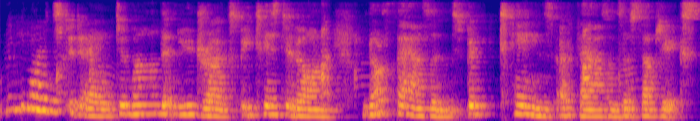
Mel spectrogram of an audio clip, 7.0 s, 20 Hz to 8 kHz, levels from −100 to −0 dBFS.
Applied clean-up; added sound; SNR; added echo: neural mask model DeepFilterNet 3.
